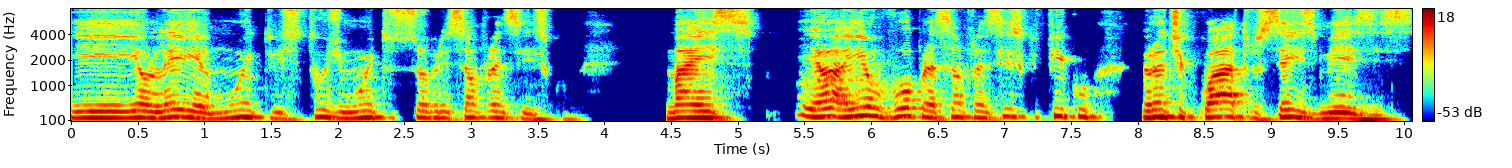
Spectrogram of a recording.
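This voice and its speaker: The man's pitch is high, with ordinary variation. He talks at a very slow pace. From Brazil, São Paulo city. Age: 60s. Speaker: entrepreneur, former state secretary. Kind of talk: casual chat. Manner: halting; animated.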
